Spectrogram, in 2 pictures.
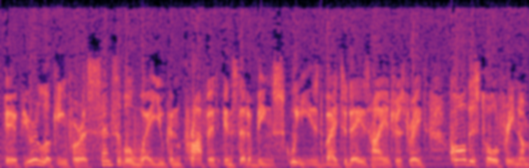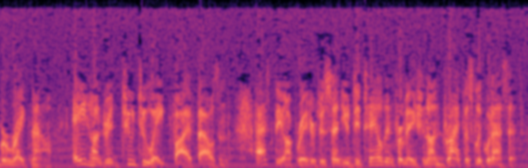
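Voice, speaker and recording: A man reading a radio commercial in a brisk, persuasive announcer manner. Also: lowish voice, very animated. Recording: dull old radio recording with music.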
